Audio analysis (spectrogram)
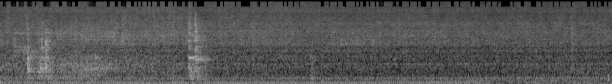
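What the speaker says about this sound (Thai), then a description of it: "เดี๋ยวเราจะ รอให้ไข่เพิ่มสุกนิดนึงแล้วก็ยีๆให้มันแตกนะครับ" Egg frying in a wok for stir-fried suki, a loud, continuous sizzle with a couple of short scraping stir strokes early on, no speech.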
